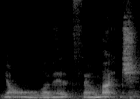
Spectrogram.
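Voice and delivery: slow unvoiced whisper; delighted whisper. Real, not acted. Painter admiring her work for viewers, awed whisper. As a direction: breathe it out in awe.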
